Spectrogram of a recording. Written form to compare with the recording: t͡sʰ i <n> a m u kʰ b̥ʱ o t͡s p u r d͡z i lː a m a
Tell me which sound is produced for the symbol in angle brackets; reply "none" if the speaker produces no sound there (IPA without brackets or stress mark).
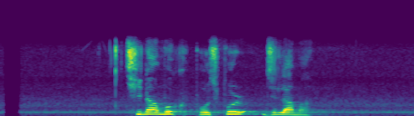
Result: n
